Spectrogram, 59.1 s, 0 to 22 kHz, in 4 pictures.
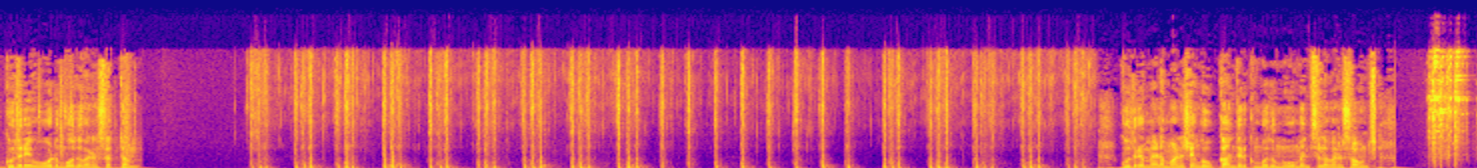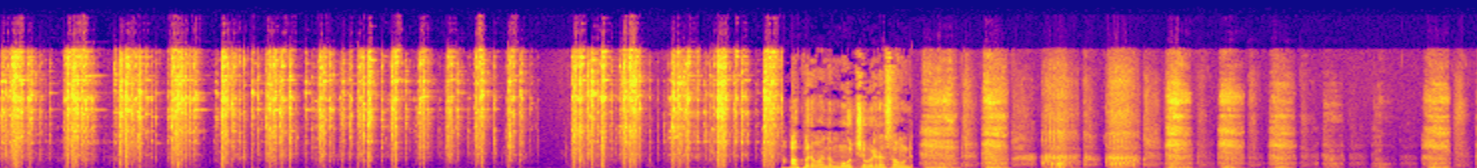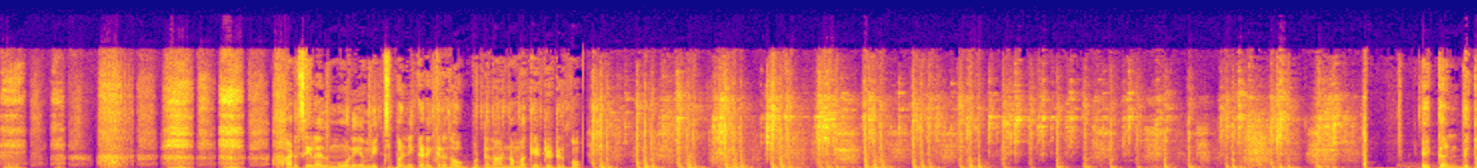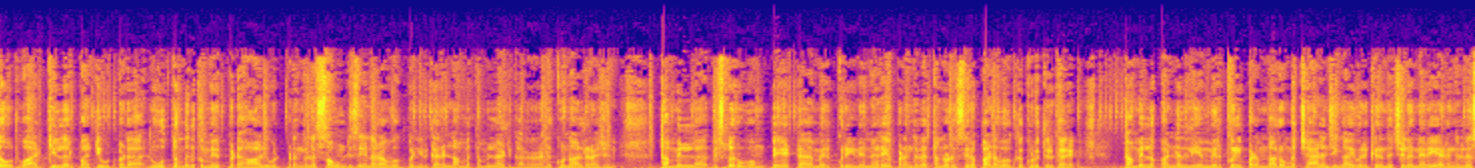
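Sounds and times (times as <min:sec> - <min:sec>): galloping horse hoofbeats: 0:02.5 - 0:11.0, 0:35.4 - 0:43.2
horse heavy breathing: 0:02.5 - 0:11.0, 0:14.4 - 0:22.6, 0:23.9 - 0:32.6, 0:35.4 - 0:43.2.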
